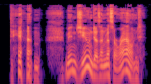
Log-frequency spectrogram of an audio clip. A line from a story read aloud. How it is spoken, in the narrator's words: I laughed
